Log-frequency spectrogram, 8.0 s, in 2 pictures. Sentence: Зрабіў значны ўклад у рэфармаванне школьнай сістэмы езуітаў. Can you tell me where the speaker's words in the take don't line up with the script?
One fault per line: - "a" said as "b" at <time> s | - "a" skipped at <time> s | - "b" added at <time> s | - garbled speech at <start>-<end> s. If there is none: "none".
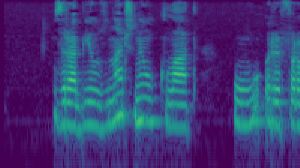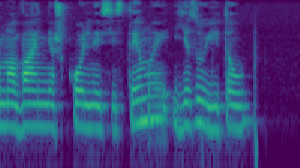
none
